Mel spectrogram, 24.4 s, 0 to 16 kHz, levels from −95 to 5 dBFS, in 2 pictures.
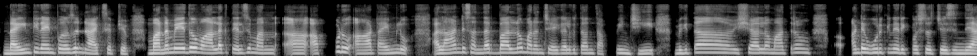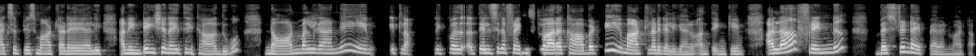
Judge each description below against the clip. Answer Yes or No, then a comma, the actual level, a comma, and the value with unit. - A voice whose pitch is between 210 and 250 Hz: Yes, high, 220 Hz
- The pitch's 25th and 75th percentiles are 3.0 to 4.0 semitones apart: Yes, average, 3.5 semitones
